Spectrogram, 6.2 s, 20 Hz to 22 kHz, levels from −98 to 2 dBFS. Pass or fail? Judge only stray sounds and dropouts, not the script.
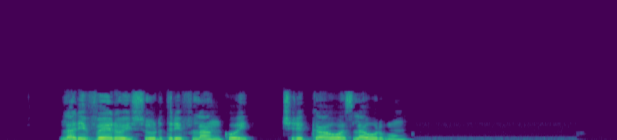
pass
